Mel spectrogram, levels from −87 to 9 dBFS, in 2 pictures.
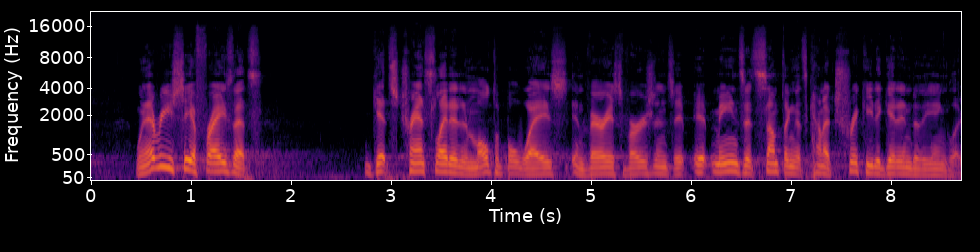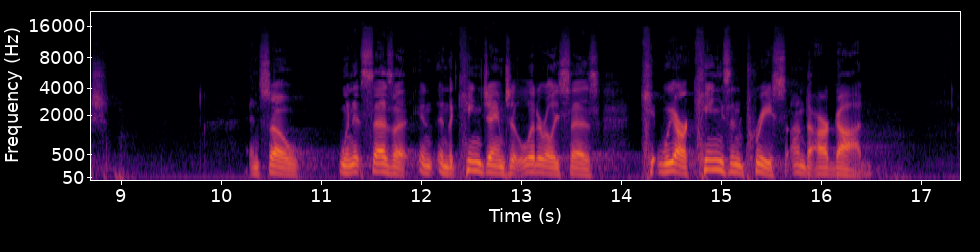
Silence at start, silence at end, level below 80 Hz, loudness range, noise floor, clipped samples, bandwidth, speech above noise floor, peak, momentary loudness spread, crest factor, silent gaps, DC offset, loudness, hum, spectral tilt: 0.45 s; 0.9 s; -62 dBFS; 5 LU; -65 dBFS; under 0.1%; 16 kHz; 34 dB; -14 dBFS; 10 LU; 18 dB; none; under 0.1%; -31 LUFS; none; -6 dB/octave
